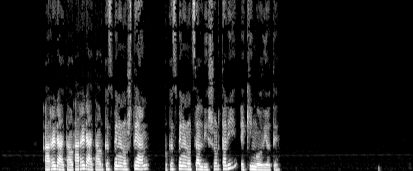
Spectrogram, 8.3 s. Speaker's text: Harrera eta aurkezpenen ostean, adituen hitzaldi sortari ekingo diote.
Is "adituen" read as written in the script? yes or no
no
